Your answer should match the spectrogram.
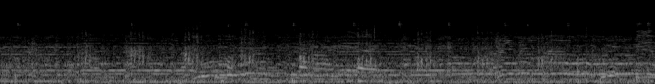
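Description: Hoofbeats of a horse cantering on sand arena footing, as irregular knocks over background music.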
